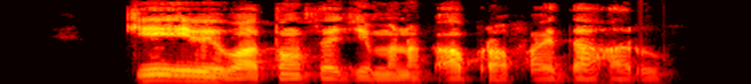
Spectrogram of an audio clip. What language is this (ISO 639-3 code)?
kvx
